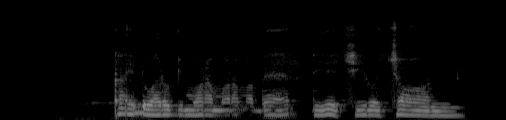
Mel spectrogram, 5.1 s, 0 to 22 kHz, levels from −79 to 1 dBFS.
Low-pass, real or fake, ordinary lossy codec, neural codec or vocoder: none; real; none; none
